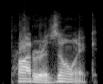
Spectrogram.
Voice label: "Proterozoic", American

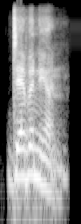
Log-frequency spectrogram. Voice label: "Devonian", Indian

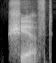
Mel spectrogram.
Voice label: "shift", American

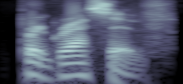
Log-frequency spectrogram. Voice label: "Progressive", American

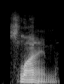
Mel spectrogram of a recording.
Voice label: "slime", American

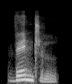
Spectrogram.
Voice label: "ventral", Indian

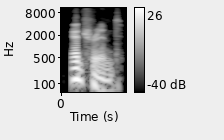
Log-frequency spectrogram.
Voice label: "entrant", American

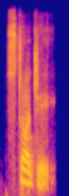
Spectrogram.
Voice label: "stodgy", Indian

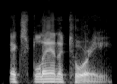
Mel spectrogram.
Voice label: "explanatory", American

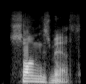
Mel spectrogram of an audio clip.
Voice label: "songsmith", American

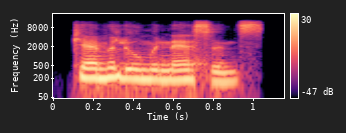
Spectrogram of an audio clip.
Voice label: "chemiluminescence", Indian

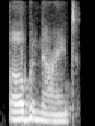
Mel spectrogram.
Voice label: "urbanite", Indian

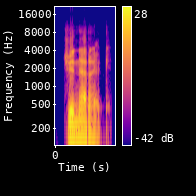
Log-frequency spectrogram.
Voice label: "genetic", American

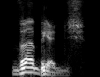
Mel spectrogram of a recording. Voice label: "verbiage", British

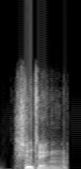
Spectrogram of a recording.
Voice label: "shooting", British

